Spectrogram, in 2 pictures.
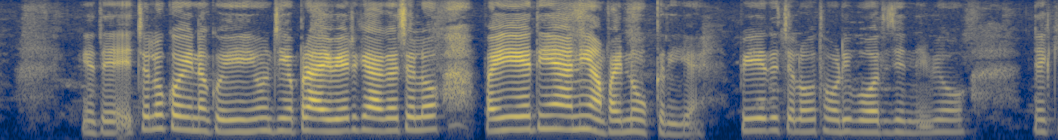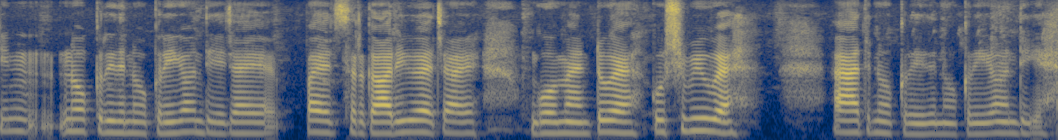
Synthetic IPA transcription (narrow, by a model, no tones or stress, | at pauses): et̪et͡ʃəloːkoːiːnak̬oːiːõnd͡ʒ̪iãːpɾaːɪʋeːʈkɛːɡɛːt͡ʃəloːpaːiːeːd̪iãɛːnɪjãːpaːiːnɔːkɾiːɛ̰ː | pieːt̪eːt͡ʃəloːt̪ʰoːɽiːbɔːt̪d͡ʒɪnːḭːbiːoː | leːkɪnːɔːkɾiːd̪eːnɔːkɾiːɔ̃ːnd̪iːɛːt͡ʃaːeːpaːesəɾkaːɾiːɦʊɛːt͡ʃaːeːɡoːɾmɛ̃ːɳʈɦʊɛːkʊt͡ʃʰbiːʊɛː | ɛːt̪enɔːkɾiːd̪eːnɔːkɾiːɔ̃ːnd̪iːɛː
